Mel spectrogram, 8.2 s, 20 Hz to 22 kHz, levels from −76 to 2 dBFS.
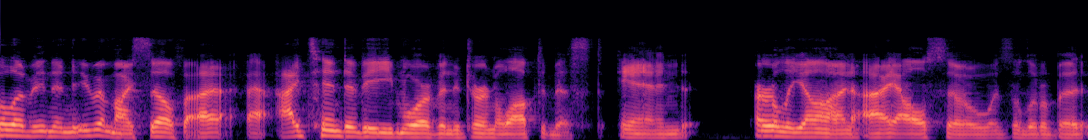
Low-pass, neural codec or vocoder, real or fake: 7.2 kHz; codec, 16 kHz in and 24 kHz out, 1.1 kbps, FireRedTTS-2 codec; fake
